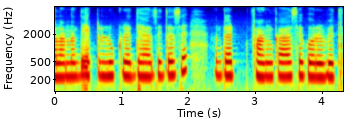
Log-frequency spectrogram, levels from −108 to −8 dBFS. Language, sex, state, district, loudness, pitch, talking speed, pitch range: Bengali, female, Tripura, West Tripura, -15 LUFS, 245 Hz, 150 wpm, 235-250 Hz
